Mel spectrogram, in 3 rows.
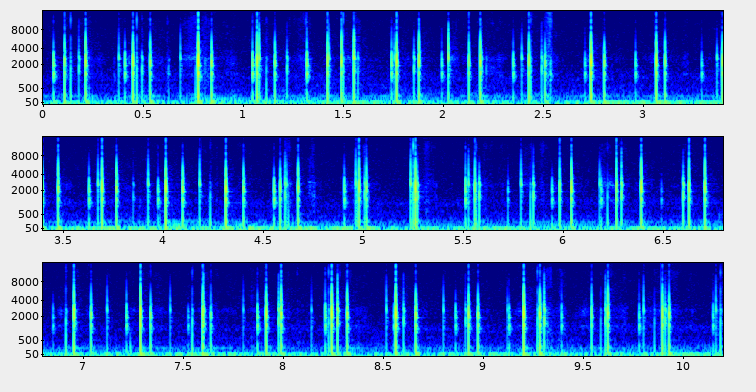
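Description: Long purple acrylic nails tap rapidly and directly on the two small hollow metal microphone capsules of a Tascam DR-05 recorder. The result is a dense stream of sharp, dry clicks with a bright metallic tick around 2.1 kHz, each dying away almost instantly over a faint low hum.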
